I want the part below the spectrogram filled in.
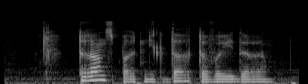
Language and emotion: Russian, neutral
